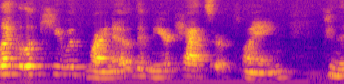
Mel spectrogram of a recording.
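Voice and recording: A text is read aloud in a natural voice.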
